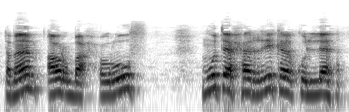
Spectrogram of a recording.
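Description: A man with an Egyptian Arabic accent teaching Arabic grammar to a class, asking students questions again and again and spelling out syllables slowly. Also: sits high, fairly bright tone. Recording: dull lo-fi recording.

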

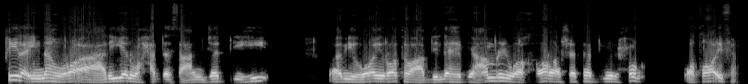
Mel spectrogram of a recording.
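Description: Man, measured recitation, dark mellow voice, dry close sound. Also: medium pitch, no room sound, poor audio. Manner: measured recitation, asks polite questions. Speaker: student reading the text aloud. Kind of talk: reading a classical text in a lesson.

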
